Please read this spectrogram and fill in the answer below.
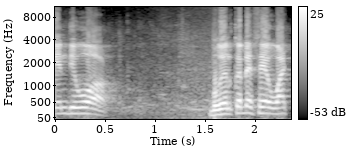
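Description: A man's voice through a microphone and PA, in long, drawn-out melodic phrases, with a pause of about a second in the middle.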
